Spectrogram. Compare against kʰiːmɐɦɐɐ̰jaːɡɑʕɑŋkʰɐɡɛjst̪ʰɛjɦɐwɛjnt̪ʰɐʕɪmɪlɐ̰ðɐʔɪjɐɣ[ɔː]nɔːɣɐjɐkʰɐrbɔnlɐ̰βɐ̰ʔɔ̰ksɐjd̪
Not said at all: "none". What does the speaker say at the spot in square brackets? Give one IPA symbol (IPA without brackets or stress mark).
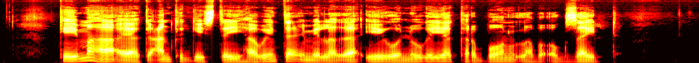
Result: ɔː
